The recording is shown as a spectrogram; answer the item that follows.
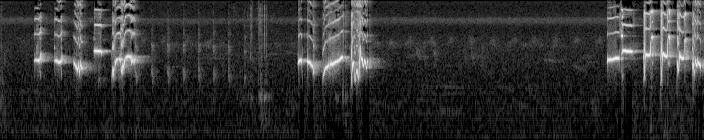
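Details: Oriental magpie-robin calling out a rival, delivering three bursts of quick repeated whistled notes, each burst several notes long, with quiet gaps between.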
